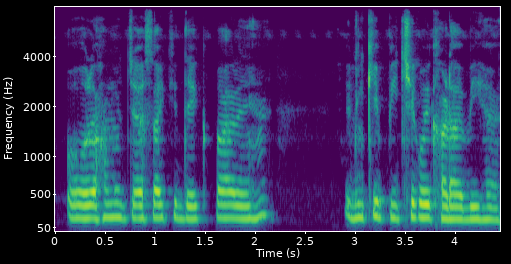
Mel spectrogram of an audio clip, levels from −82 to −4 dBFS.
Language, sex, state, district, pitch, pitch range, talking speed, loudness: Marwari, male, Rajasthan, Nagaur, 180 Hz, 170-185 Hz, 190 wpm, -19 LUFS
